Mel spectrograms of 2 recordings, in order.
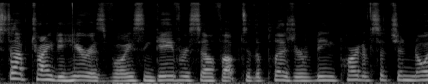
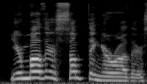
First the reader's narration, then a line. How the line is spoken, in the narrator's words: Sam shouted back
